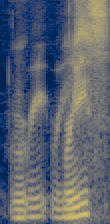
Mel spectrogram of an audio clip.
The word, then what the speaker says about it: Rhys: with the lizard and i don't want to say his name incorrectly but reese yeah it's rhys what did y'all think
